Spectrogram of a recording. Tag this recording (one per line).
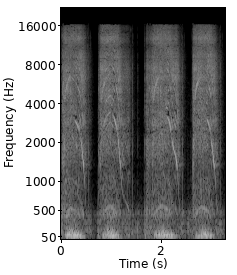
machine
hydraulic
pneumatic
machinery
robot
mech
